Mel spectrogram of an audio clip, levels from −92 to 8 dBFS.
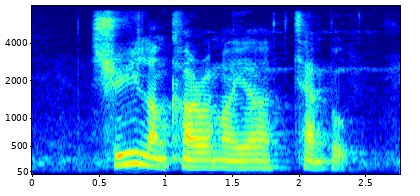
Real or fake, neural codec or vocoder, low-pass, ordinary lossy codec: fake; codec, 16 kHz, 4 kbps, FreqCodec, larger model; 7.2 kHz; none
